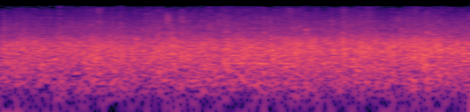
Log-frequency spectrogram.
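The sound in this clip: An audience applauds a line about protecting transgender people during a political speech. The clapping is a loud, continuous roar that holds at an even level for over two seconds.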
